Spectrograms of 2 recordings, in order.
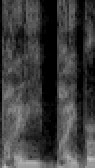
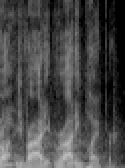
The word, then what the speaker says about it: Roddy Piper: And I remember those guys like Piety Piper. Was that his name? Am I saying it right? Roddy Piper. Roddy Piper, yeah.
